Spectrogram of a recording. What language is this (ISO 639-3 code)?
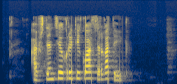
eus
